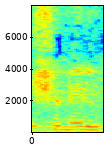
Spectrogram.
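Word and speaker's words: Chanel: तब मैंने रियलाइज़ किया कि ये शनेल का है। तो फिर मुझे अजीब सा लगा, किसी को भी अजीब सा लगेगा जो वेल वर्स्ड है। तो इसीलिए दोस्तों, the pronunciation is शनेल, शनल, Louis Vuitton, शनल।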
